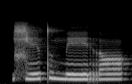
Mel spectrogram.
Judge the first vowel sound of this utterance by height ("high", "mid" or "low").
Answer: high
